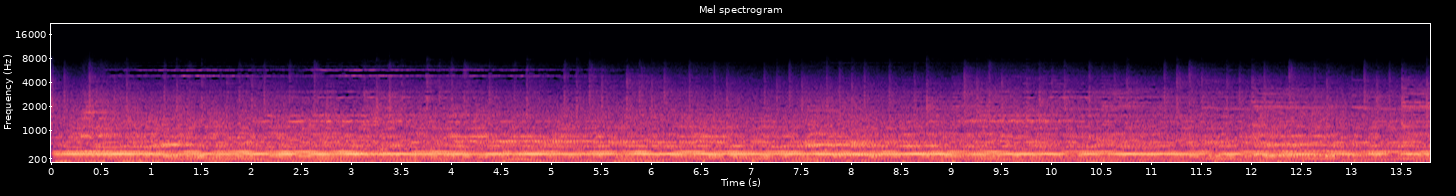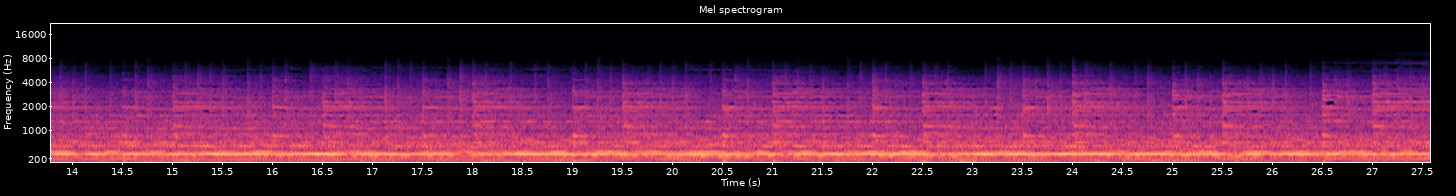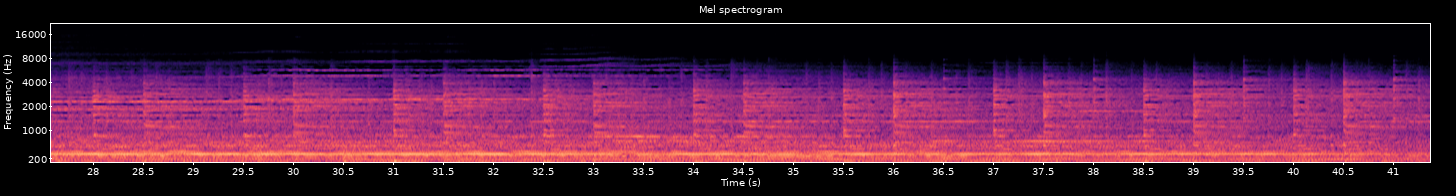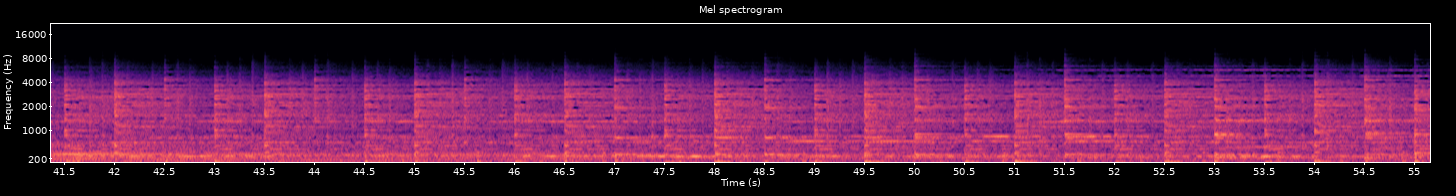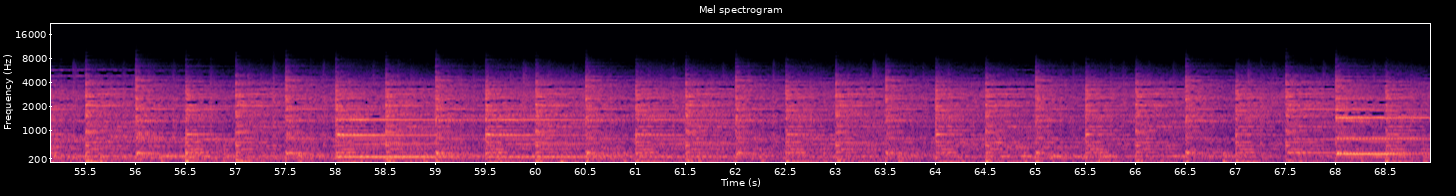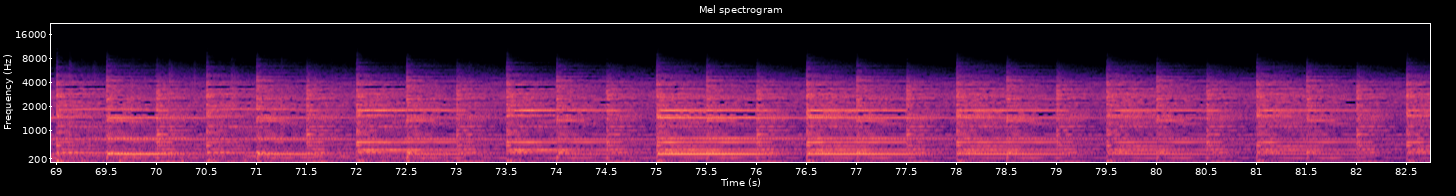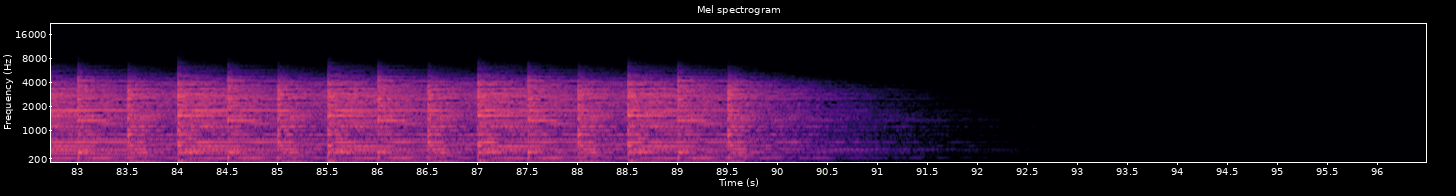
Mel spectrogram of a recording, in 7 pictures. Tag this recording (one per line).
ambience
deep
drone
space
soundscape
impact
atmosphere
alien
sounds
future
ambient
